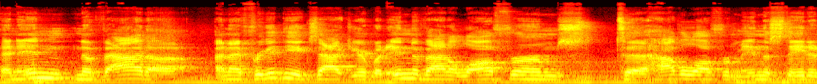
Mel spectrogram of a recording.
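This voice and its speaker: Over noticeable background noise and audible room echo, a man speaks fairly quickly in a fairly high pitch with fairly even intonation. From Canada (Calgary, Alberta). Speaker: lawyer. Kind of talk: casual interview. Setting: his law office.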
